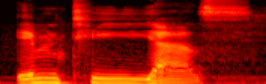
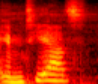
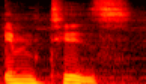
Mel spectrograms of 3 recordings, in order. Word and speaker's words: Imtiaz: You're squashing the A and the Z together. Imtiaz. A-Z. That's how I've always pronounced it, Imtiaz. Imtiaz. A-Z. I don't say Imtiz.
